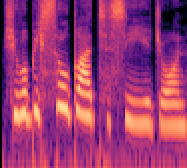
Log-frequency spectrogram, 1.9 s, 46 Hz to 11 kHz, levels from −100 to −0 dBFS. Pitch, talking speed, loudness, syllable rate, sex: 235 Hz, 290 wpm, -17 LUFS, 5.1 syllables/s, female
